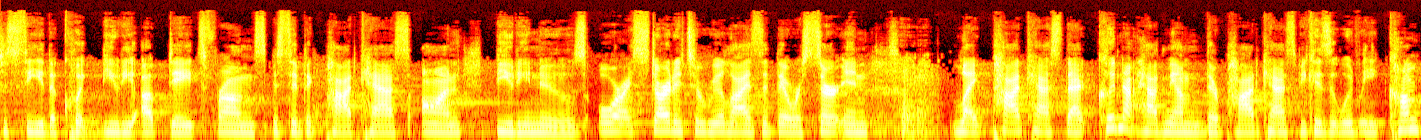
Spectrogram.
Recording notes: Tune in for a LIVE episode of Naked Beauty, coming straight from the annual EveryStylishGirl Sip N’ Slay event in LA! Tune in for a LIVE episode of Naked Beauty, coming straight from the annual EveryStylishGirl Sip N’ Slay event in LA!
